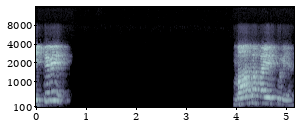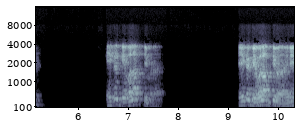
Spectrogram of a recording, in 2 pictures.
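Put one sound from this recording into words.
A man speaks calmly in bursts, as if teaching, heard close through a microphone.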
